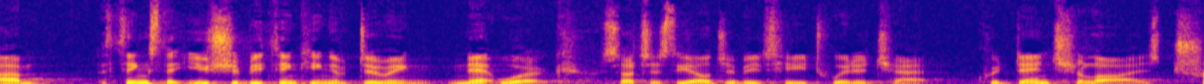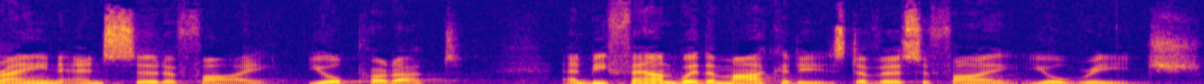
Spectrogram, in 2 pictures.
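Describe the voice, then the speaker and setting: A man speaks with an Australian accent. His pitch is medium. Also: ordinary pitch variation, moderate pace. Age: middle-aged. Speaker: LGBT marketing consultant. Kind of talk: conference presentation. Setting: seminar stage with audience.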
